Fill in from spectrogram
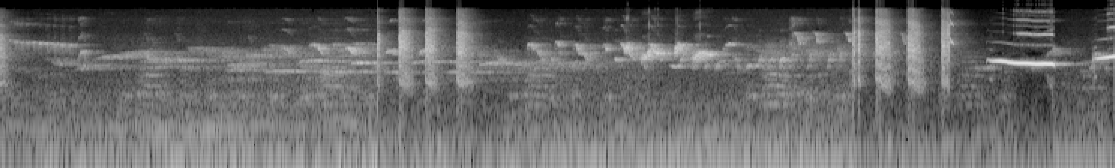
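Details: White-rumped shama, a three-season bird, in fighting song: soft high whistled phrases at first, then sharp clicking bursts and a loud clear rising whistle near the end.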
